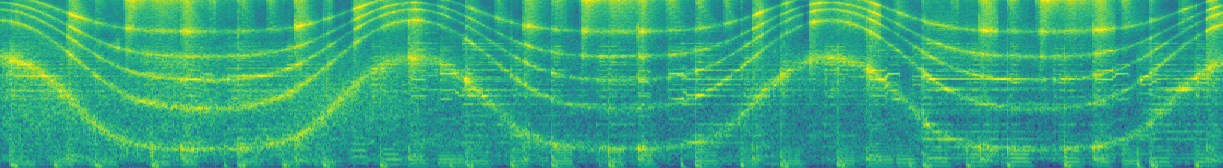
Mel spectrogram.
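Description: Electronic music: a synthesizer tone sweeping smoothly up and down in pitch about every four seconds, over a steady beat.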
